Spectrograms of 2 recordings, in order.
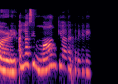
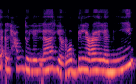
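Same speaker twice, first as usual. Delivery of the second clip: slow recitation; much slower than usual. Shown as a demonstration. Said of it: "ان کے پیچھے".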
